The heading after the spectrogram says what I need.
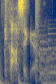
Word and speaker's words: Casago: off, this episode is brought to you by Casago. And if you haven't heard of them, then here's the deal. Casago helps bring the biggest tech and strategy to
